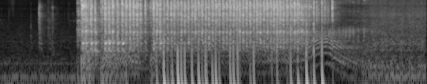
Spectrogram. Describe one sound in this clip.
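A power tool whirs and rattles loudly against a bolt.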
